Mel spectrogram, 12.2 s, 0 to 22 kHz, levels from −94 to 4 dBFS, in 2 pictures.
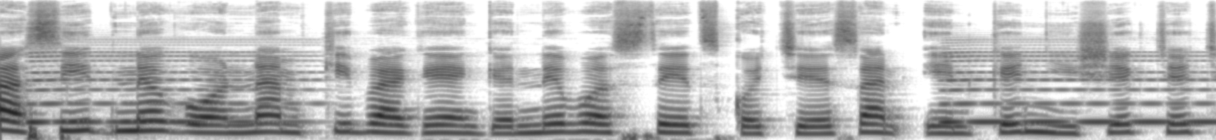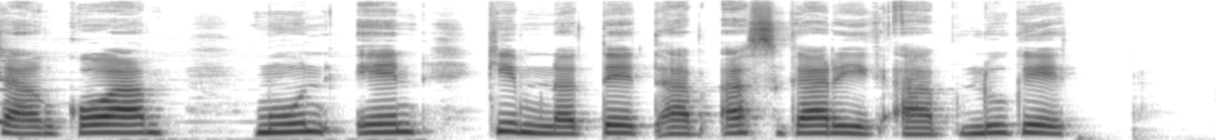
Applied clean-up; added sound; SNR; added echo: classical method log-MMSE.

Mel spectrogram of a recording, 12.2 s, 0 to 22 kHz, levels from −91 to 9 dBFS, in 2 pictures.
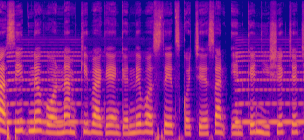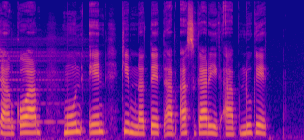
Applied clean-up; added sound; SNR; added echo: none; Keyboard (musical); 9 dB; none.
